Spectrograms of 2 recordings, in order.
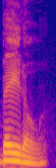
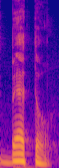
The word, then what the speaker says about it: Beto: got to correct people it's not beetle it's beto you can pronounce beto right mike beto yeah so he's not it ain't that hard so i just want to make that correction is beto not beetle javier says hey guys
